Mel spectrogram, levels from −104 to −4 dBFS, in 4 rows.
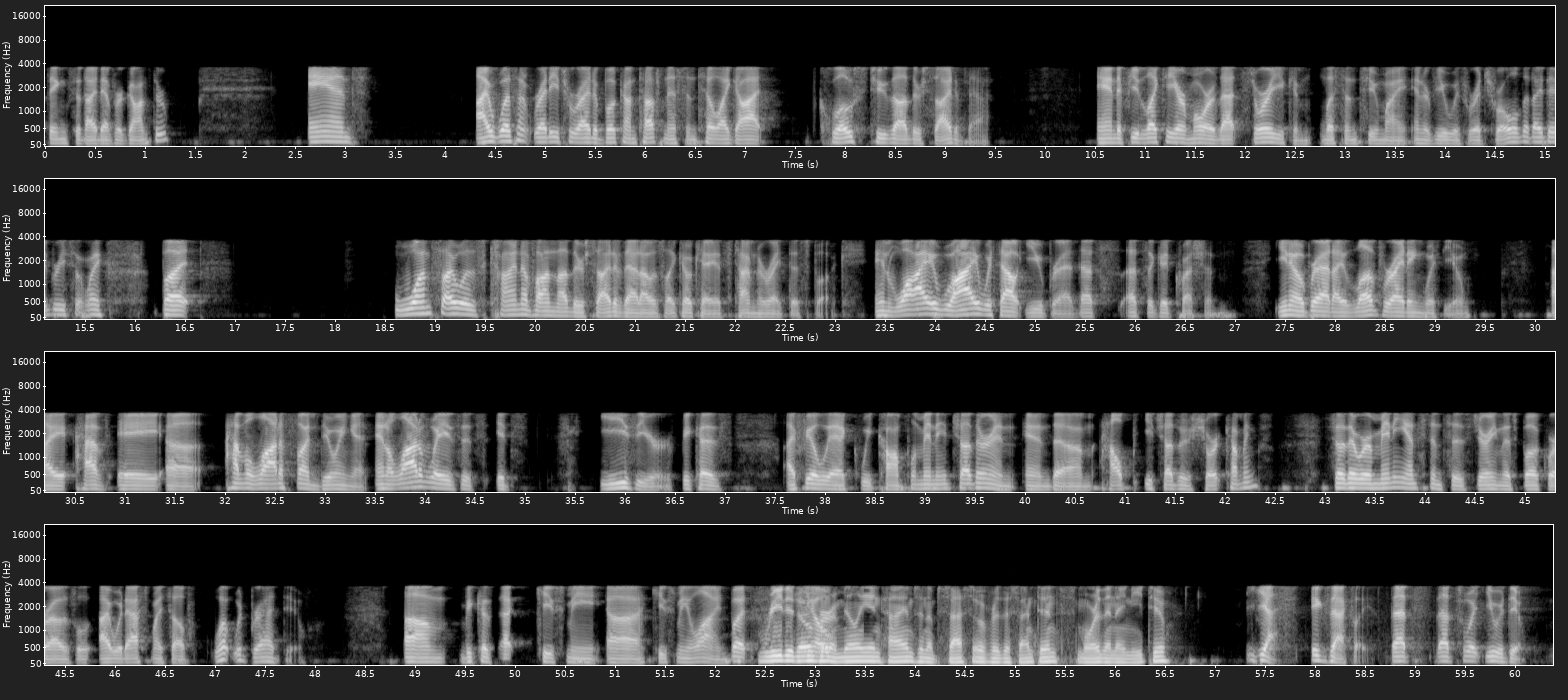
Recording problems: high frequencies cut off; severe; nothing above 3.5 kHz

